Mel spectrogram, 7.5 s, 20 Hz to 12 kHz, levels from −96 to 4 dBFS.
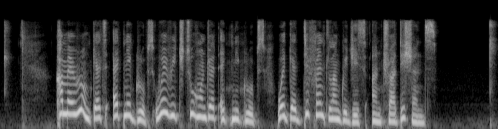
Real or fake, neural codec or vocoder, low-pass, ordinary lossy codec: real; none; 7.2 kHz; AAC, 64 kbps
